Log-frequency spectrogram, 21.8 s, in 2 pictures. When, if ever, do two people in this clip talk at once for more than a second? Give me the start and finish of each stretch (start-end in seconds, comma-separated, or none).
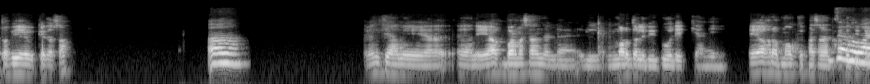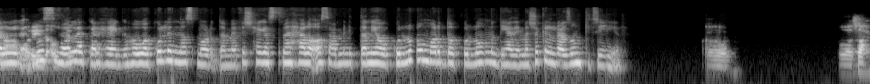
10.3-11.9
